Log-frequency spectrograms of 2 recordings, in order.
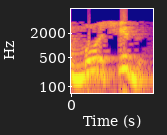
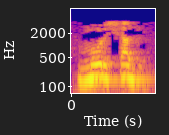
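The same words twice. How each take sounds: First: The second syllable has an i vowel. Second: The second syllable has an a vowel. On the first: It means the one who guides. The speaker calls it right. "لفظ ہے مرشد" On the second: It means the one who is guided. The speaker calls it wrong. "یہ لفظ مرشد غلط ہے"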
